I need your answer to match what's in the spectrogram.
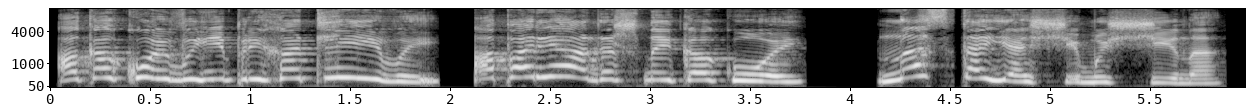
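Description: A sharp-tongued, gloating woman with a shrill, squeaky voice that leaps up on every jab, as a woman narrator puts her on. Her pitch swings widely as she mocks and lectures. It is an audiobook character voice. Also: sing-song, measured pace, exaggerated voice. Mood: coaxing. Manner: shrill, mocking, with swooping exclamations.

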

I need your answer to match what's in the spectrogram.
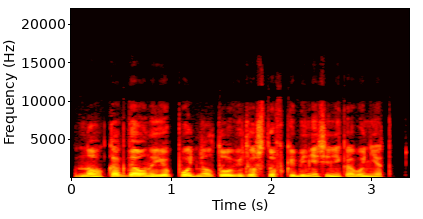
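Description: A male narrator reading a historical novel aloud with steady expression. His voice is on the low side. The recording is dry and close. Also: fast talker, no echo. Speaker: audiobook narrator. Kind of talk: scripted narration.

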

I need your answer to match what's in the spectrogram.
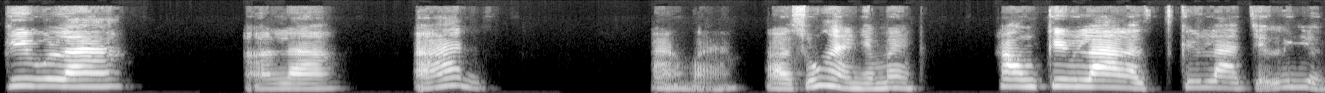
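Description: Một người phụ nữ đang giảng bài, đọc chậm từng thuật ngữ, đánh vần rồi giải nghĩa như cho học viên chép. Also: female voice, a little high, creaky, fairly bright tone, no echo, studio quality. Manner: spells out Pali terms and glosses them slowly. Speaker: Buddhist Abhidhamma teacher. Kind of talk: slow dictation-style teaching.

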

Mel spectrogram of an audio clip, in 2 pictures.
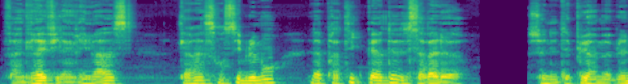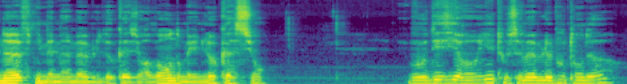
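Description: A man narrating a classic novel in steady literary reading. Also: fairly low pitch, moderate pace, husky. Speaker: audiobook reader.

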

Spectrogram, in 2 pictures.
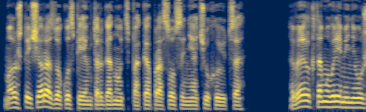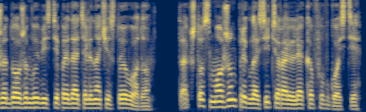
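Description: A man voicing a loud, excitable male partner who scolds and bosses in an audiobook reading. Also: medium pitch, normal speed, no room sound, clean studio sound, voice pushed up, natural voice. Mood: bossy. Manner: shouting, exasperated scolding.

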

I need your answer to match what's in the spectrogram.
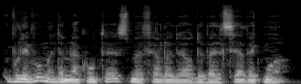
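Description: A gallant, devoted young count, played by the male reader of an audiobook. His voice is low and dark with a husky edge. He is courteous and eager in manner. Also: brisk.

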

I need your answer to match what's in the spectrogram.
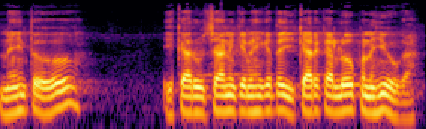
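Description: A man's voice: medium pitch, steady tone, moderate pace. A man teaching a classroom Sanskrit grammar lesson, explaining each form step by step and quizzing his students as he goes. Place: ashram classroom.

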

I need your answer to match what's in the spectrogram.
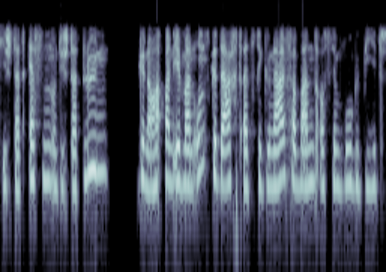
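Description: A woman's voice: mid-range voice, no echo. A woman from the Ruhr area, a podcast guest describing her work in a casual, chatty way that leans on fillers. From Ruhr area, Germany. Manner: chatty, fills with "genau". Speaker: podcast guest, network manager. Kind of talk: casual interview talk. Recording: tinny phone-like line.

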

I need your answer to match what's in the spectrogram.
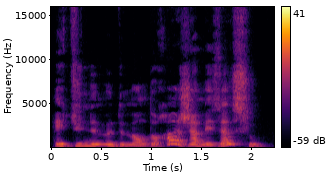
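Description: A woman reading a storybook audiobook, voicing a witty gentleman master who teases his servant in mock-stern banter. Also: fairly low pitch, big pitch swings, moderate pace. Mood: teasing.

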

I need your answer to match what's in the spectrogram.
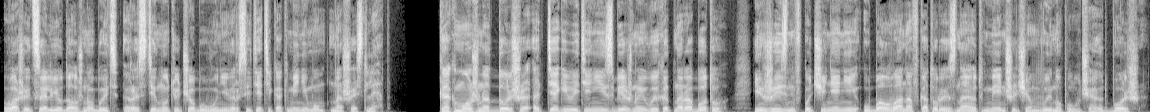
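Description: A man's voice: moderate pace, dry recording, clean studio sound. A man narrating a nonfiction audiobook in a scripted, emphatic reading style. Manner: lively, emphatic reading with wide swings of pitch.

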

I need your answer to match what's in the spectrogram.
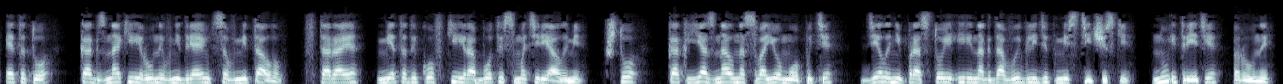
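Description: A man reading a fantasy audiobook aloud in the first person, with a slightly high voice and a measured, wry, chatty delivery. The sound is dull and fully dry, with no room at all. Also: no echo. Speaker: audiobook narrator.

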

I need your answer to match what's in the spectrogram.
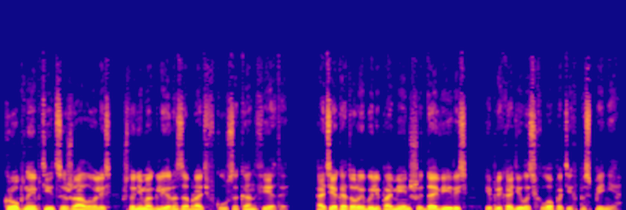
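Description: A man reading a children's storybook aloud in an expressive, animated way. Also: lowish voice, brisk, no echo, studio quality. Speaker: audiobook reader. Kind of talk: storybook narration.

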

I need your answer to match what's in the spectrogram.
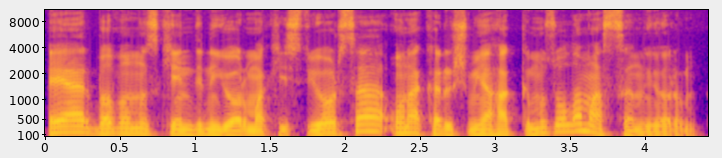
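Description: A man's voice: big pitch swings, a little fast, darkish tone, dry recording, studio quality, lightly acted. A man doing a bossy, ringing-voiced daughter. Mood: scolding. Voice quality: high, hard, ringing voice. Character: bossy grown daughter, loud and sharp.

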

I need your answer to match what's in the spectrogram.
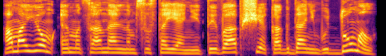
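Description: A woman voicing an irritated, hungover young woman with sharp, exasperated replies, in a dry recording. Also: mid-range voice, lively intonation, normal speed, dry recording, lightly acted. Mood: curt.

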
